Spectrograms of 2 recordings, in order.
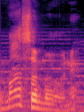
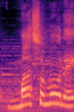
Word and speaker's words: Masamune: master sent that Masamune the Massa moon wait muscle Masamune is the right way to pronounce that I am having a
